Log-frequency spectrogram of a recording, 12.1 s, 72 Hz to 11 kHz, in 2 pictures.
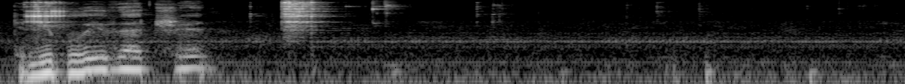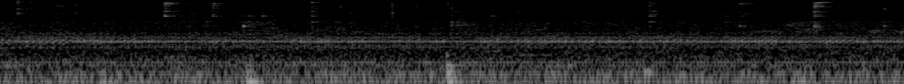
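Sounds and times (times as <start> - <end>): thin steady whine: 0.0 - 12.0
small metal screws clinking: 1.9 - 3.4.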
